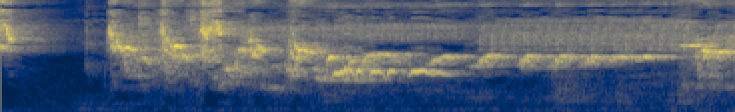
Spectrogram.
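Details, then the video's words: Blorok white-rumped shama, a cage bird, giving lure song to get reluctant shamas singing: after a short silence, a scratchy high outburst leading into sustained, wavering whistled notes. "OCEHAN MURAI BATU BLOROK )PANCINGAN MURAI BATU MLAS BUNYI"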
